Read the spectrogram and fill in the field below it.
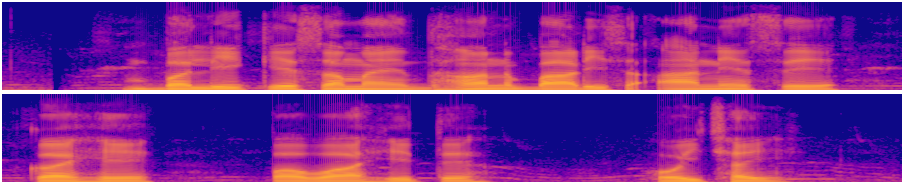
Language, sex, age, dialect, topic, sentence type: Magahi, male, 18-24, Western, agriculture, question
